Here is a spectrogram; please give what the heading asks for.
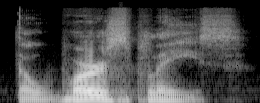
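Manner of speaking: slow, low repeat leaning on "worst"; emphatic repeat. Real, not acted. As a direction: stretch out "worst" to drive it home.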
